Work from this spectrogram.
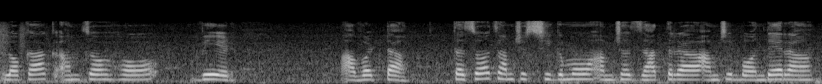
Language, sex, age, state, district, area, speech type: Goan Konkani, female, 30-45, Goa, Salcete, rural, spontaneous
